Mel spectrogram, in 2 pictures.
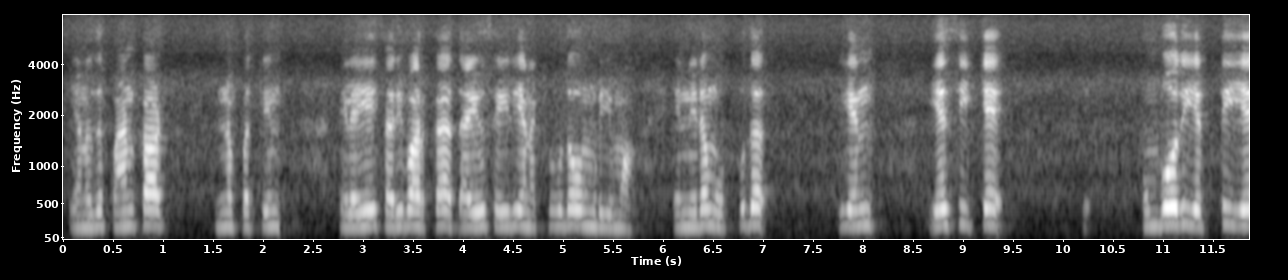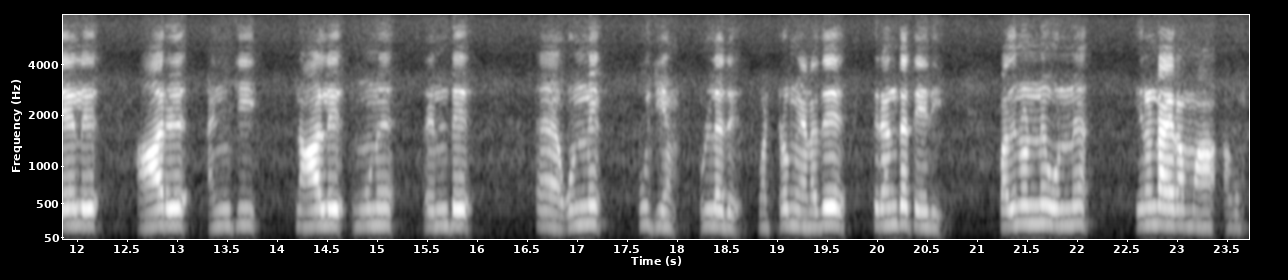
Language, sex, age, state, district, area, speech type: Tamil, male, 30-45, Tamil Nadu, Mayiladuthurai, rural, read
